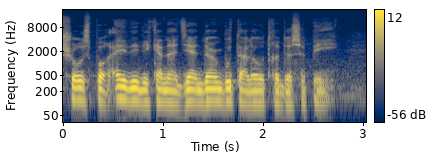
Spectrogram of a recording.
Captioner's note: speaking French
